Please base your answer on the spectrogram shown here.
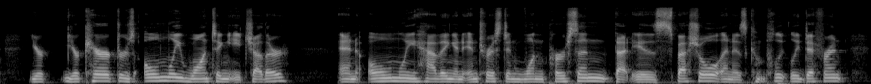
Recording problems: none

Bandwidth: 14.5 kHz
